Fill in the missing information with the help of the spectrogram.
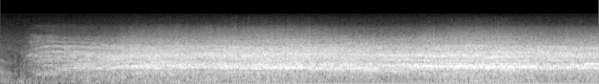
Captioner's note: crowd cheering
